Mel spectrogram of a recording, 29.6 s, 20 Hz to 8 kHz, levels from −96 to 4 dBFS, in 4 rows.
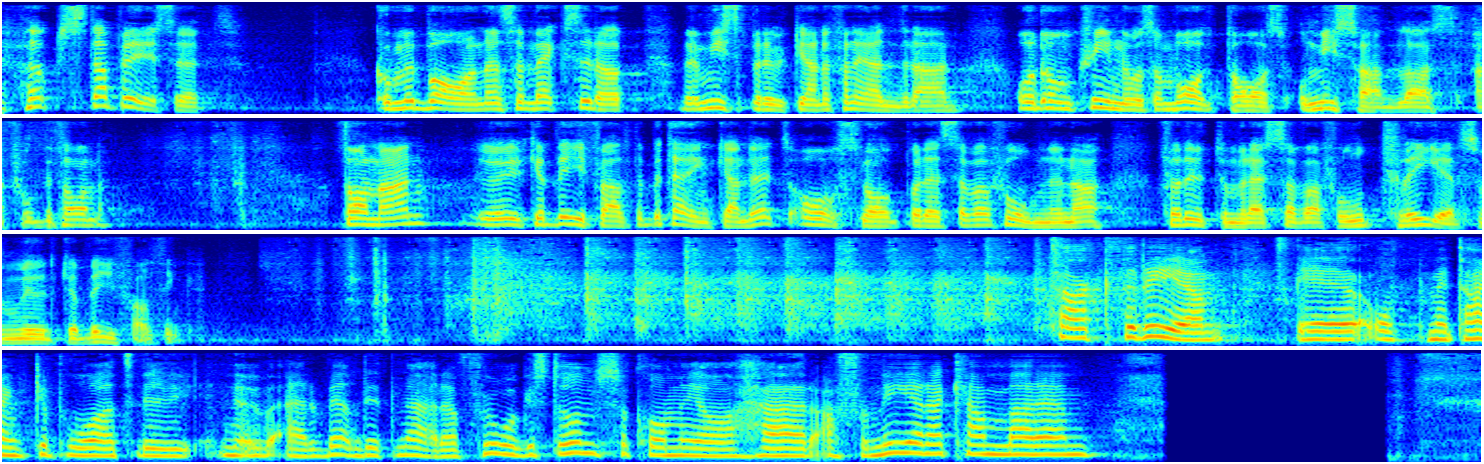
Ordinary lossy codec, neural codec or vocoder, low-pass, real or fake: none; codec, 16 kHz, 1.1 kbps, Voila-Tokenizer; none; fake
